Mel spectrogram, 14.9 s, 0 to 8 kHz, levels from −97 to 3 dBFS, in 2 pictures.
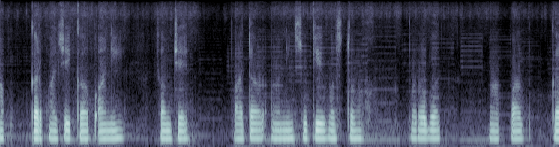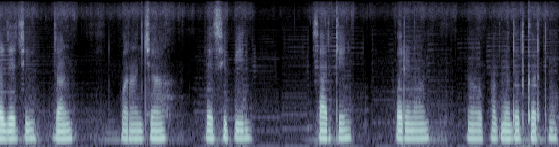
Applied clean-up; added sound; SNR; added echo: neural separator model SepFormer DNS4.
